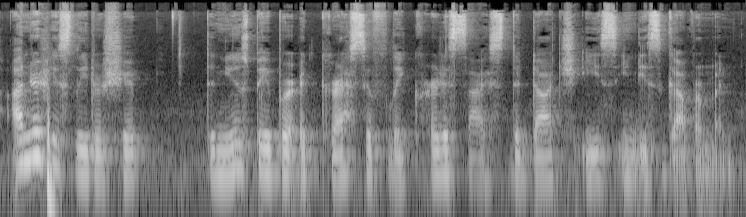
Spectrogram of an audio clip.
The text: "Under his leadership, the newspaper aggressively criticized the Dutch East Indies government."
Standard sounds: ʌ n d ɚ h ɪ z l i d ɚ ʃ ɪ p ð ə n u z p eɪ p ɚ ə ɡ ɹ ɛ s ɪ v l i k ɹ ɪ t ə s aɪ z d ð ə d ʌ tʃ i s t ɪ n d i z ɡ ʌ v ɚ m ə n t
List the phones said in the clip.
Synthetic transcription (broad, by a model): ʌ n d ɚ h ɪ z l i d ɚ ʃ ɪ p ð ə n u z p eɪ p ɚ ə ɡ ɹ ɛ s ɪ v l i k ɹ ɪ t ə s aɪ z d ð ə d ʌ tʃ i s ɪ n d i s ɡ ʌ v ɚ m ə n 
